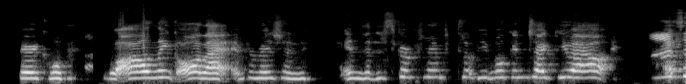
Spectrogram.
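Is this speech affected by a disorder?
Yes: cerebral palsy.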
